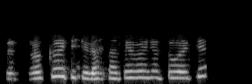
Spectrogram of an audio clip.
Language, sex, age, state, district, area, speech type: Kashmiri, female, 30-45, Jammu and Kashmir, Srinagar, urban, conversation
